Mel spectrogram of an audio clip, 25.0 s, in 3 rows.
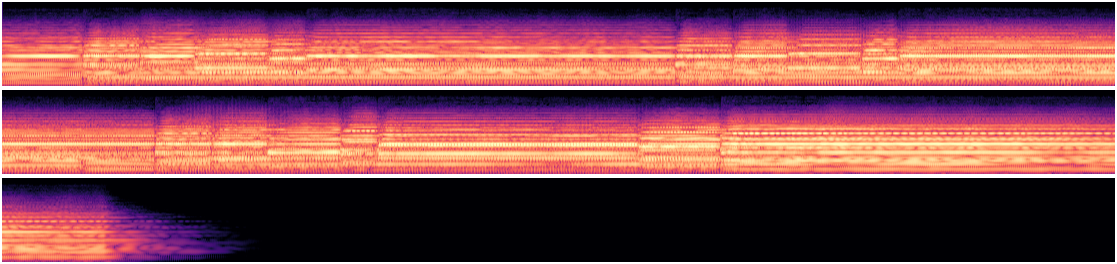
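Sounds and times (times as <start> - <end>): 
fanfare in C for quint: 0.0 - 18.1.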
